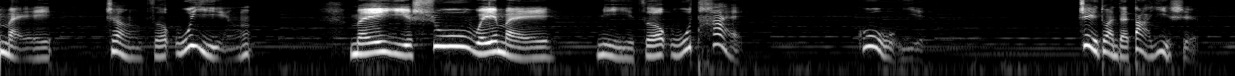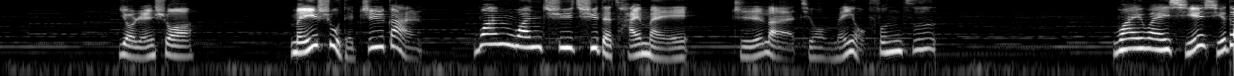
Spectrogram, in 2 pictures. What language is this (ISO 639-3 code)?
zho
